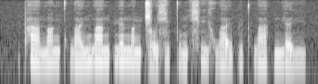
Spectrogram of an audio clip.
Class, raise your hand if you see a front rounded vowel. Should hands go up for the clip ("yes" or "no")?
yes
